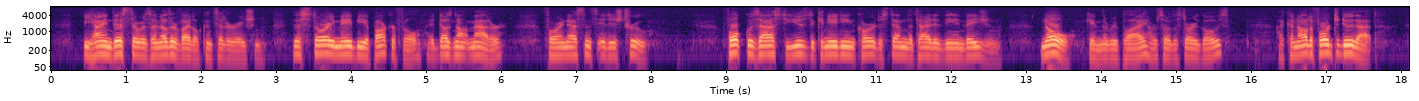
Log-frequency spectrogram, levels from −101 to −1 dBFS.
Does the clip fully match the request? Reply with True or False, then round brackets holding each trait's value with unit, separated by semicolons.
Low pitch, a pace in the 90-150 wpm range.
False (130 Hz; 165 wpm)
